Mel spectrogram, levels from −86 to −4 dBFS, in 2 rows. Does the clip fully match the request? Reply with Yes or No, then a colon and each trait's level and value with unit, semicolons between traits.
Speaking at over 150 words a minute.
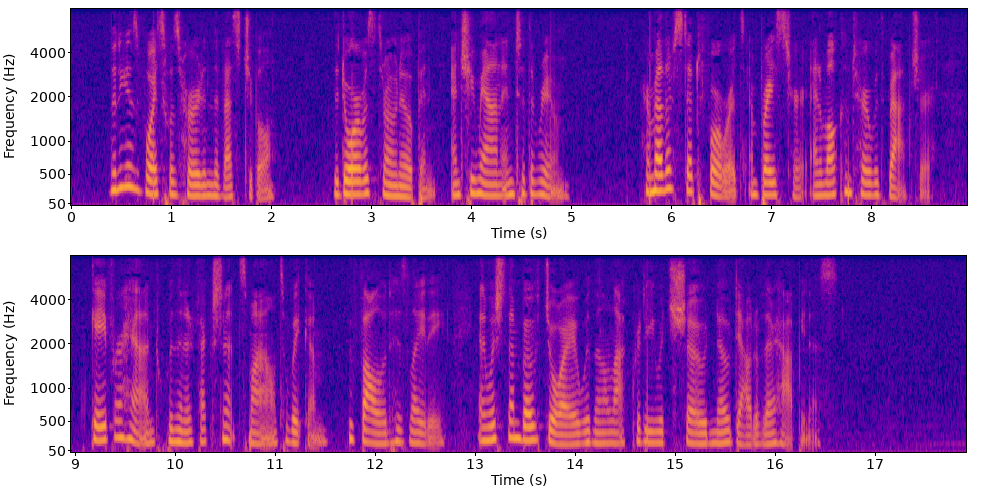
Yes: average, 190 wpm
